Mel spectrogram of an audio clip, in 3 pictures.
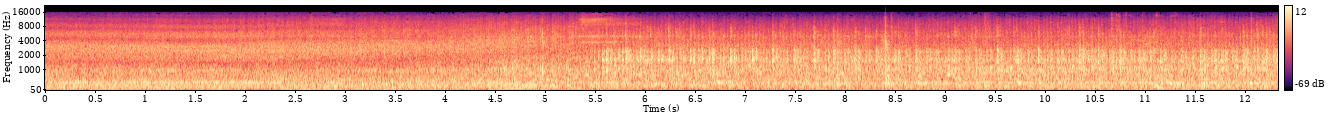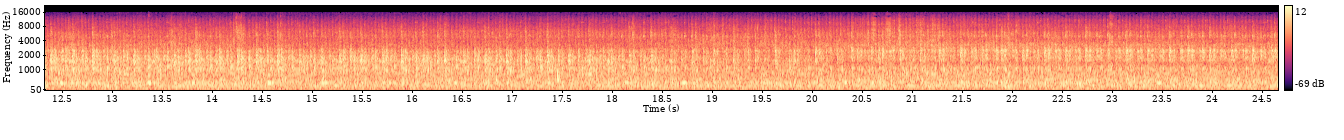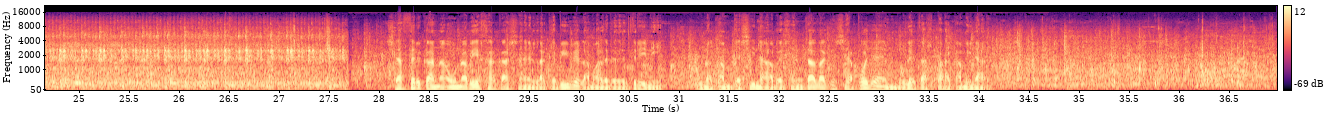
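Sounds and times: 
old country bus engine idling at a village entrance in the Castilian highlands: 0:00.0 - 0:36.9
speech: 0:28.3 - 0:34.4.

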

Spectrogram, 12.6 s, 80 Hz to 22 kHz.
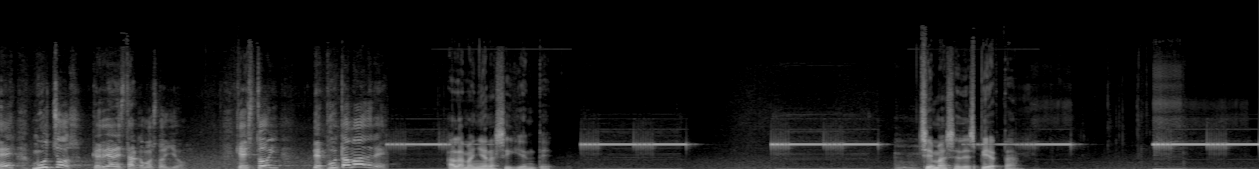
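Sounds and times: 
speech: 0:00.2 - 0:05.6, 0:09.2 - 0:10.3
mobile phone alarm clock beeping: 0:03.8 - 0:04.6, 0:05.8 - 0:07.1, 0:07.7 - 0:08.9, 0:09.7 - 0:10.9, 0:11.5 - 0:12.5.

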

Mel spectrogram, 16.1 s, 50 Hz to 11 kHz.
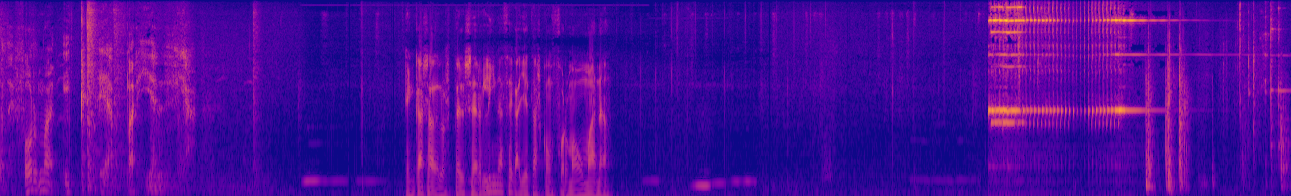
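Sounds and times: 
speech: 0:00.3 - 0:02.5, 0:05.1 - 0:07.7
home telephone bell ringing: 0:12.4 - 0:15.6
knocks and clatters: 0:13.7 - 0:16.1.

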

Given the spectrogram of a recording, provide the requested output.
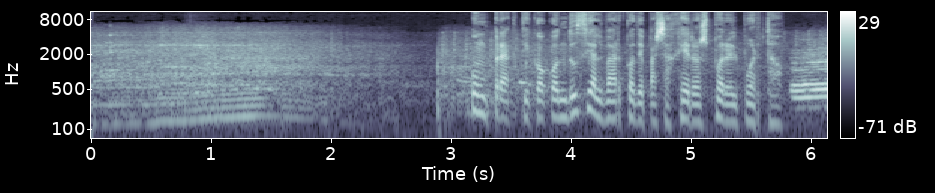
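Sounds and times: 
car driving away: 0:00.0 - 0:02.8
speech: 0:03.2 - 0:06.0.

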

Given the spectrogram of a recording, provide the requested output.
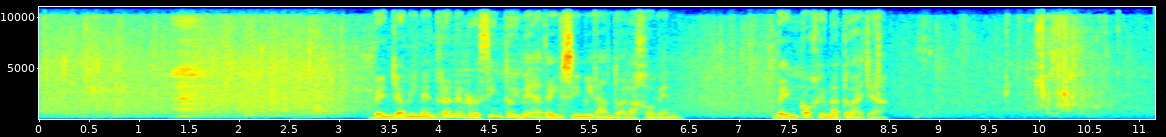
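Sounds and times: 
water splashing from someone swimming fast in a pool: 0:00.0 - 0:03.1, 0:09.6 - 0:11.1
speech: 0:03.4 - 0:06.7, 0:07.3 - 0:08.6.

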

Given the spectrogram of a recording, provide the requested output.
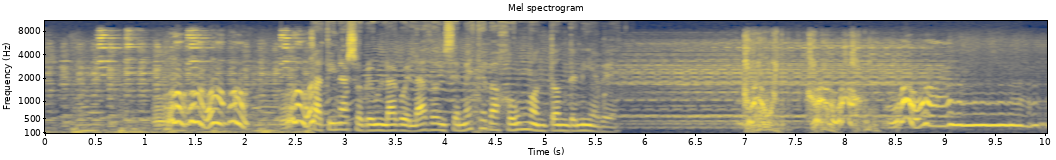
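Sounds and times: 
dog barking loudly: 0:01.2 - 0:02.8, 0:07.0 - 0:08.9
dog wavering drawn-out yowl: 0:01.2 - 0:02.8, 0:07.0 - 0:10.0
speech: 0:02.4 - 0:05.9, 0:07.7 - 0:09.0.

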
